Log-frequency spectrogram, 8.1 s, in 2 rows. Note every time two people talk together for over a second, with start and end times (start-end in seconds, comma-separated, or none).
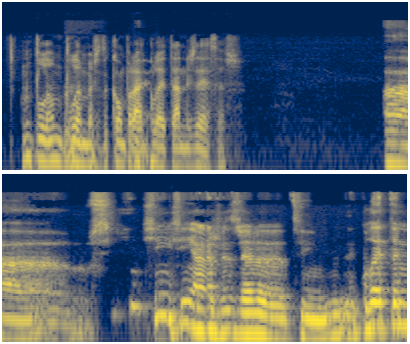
none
